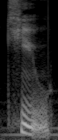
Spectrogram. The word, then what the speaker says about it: queue: It's a very strange spelling word, but the pronunciation is simply queue, as opposed to American English, which would say a line.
